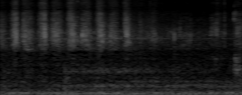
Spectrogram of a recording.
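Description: Faint rubbing of wet hands worked together with a thick, gritty shea body scrub: a quick run of soft scratchy strokes that fades out after a little over a second.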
